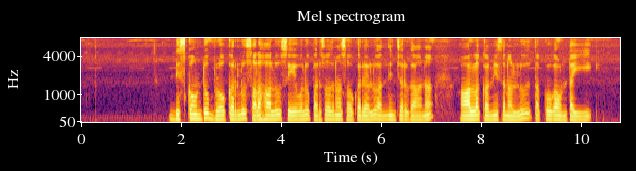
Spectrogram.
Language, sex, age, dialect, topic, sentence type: Telugu, male, 31-35, Southern, banking, statement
